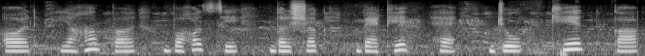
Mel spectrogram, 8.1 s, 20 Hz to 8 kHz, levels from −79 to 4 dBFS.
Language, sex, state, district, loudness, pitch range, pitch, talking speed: Hindi, female, Himachal Pradesh, Shimla, -16 LUFS, 210-235 Hz, 215 Hz, 80 wpm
